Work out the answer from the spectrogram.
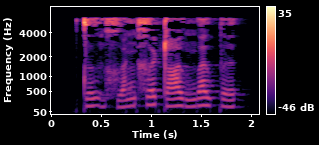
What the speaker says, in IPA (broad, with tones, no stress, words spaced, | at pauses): tʊ˩˥ðə̤˩˥ xʷɑ˩˥ŋxɤ˧˥˧ ʈɑ˧˥˧u̯ ŋʷa˧˥˧u̯ pə˨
